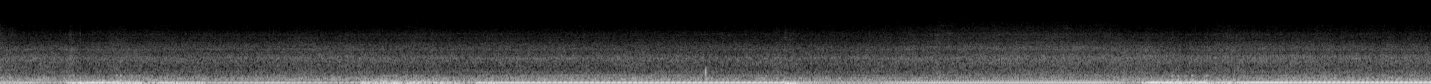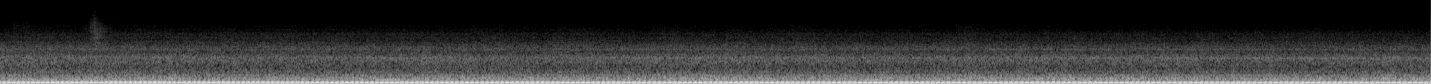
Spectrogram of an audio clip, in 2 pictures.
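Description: Porsche 718 Boxster's turbocharged flat-four engine running under way at low revs. Its level steps up and down several times over the first dozen seconds as the throttle changes, then it runs steadily.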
